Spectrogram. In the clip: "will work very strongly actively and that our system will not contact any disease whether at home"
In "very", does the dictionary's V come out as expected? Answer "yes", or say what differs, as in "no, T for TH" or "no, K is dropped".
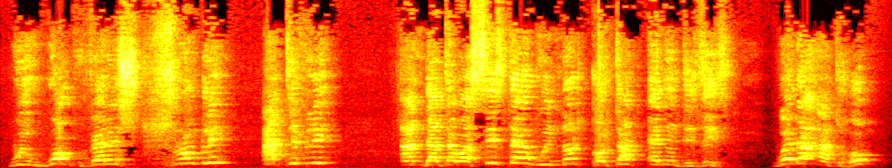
yes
